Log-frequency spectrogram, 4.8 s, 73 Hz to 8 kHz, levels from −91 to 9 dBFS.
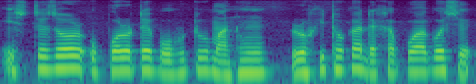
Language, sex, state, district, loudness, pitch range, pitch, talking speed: Assamese, male, Assam, Sonitpur, -14 LUFS, 140-165 Hz, 155 Hz, 125 wpm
